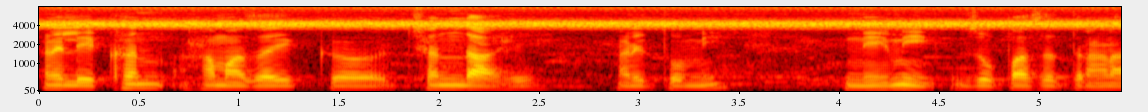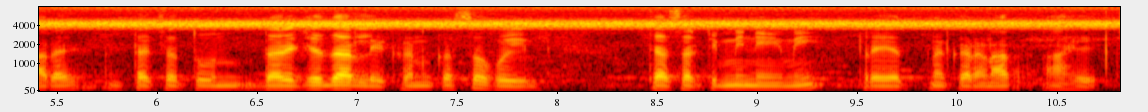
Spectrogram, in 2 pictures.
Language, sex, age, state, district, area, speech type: Marathi, male, 30-45, Maharashtra, Ratnagiri, rural, spontaneous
